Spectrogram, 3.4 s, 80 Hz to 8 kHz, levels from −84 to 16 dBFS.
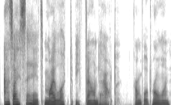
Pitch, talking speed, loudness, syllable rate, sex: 155 Hz, 210 wpm, -18 LUFS, 4.7 syllables/s, female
